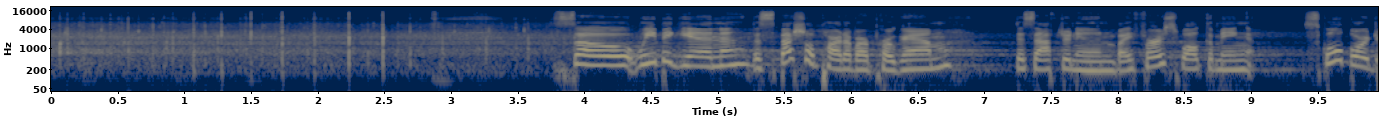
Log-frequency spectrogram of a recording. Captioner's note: cheering and applause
